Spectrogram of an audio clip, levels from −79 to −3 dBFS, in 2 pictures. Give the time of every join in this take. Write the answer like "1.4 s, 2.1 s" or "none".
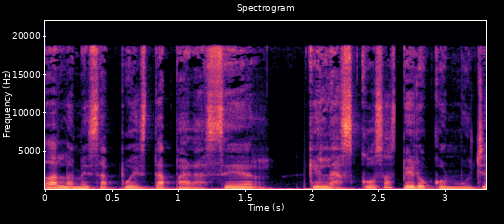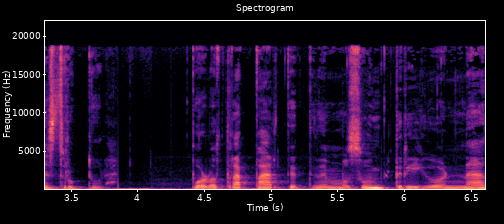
2.6 s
